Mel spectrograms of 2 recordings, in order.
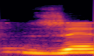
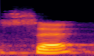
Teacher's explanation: This is the vibration of vocal cords. Therefore the j sound is voiced and s sound is voiceless.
